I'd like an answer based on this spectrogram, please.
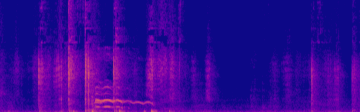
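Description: Husky sniffing and nosing at a treat caught under her paw on a wooden floor: quick sniffs and light taps and clicks. Near two seconds in comes a short, wavering whine.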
